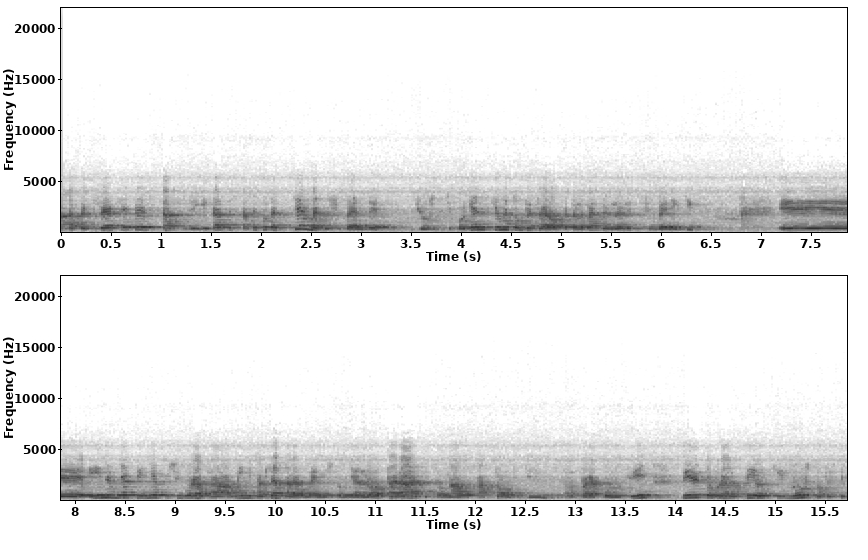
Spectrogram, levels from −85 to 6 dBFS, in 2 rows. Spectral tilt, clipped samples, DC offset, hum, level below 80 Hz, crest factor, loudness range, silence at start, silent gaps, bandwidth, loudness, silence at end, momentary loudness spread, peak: -5 dB/octave; under 0.1%; under 0.1%; none; -66 dBFS; 16 dB; 3 LU; 0 s; none; 6.4 kHz; -20 LUFS; 0 s; 9 LU; -4 dBFS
